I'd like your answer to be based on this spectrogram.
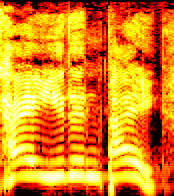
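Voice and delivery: mock yell. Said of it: "I was like".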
